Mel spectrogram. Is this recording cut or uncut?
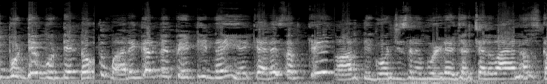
cut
